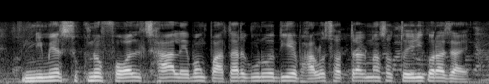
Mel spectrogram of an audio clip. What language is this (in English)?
Bangla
